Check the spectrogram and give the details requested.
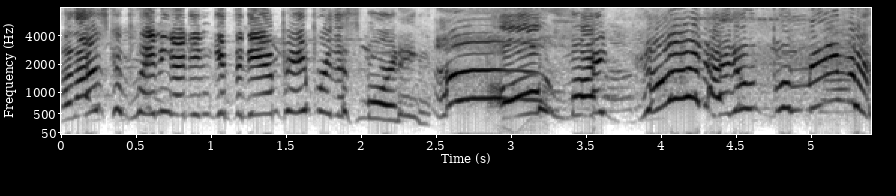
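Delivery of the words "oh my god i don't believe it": thrilled, excited disbelief, pitched up. Speaker finds patio furniture and a table, so excited. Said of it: "I am so excited!".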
